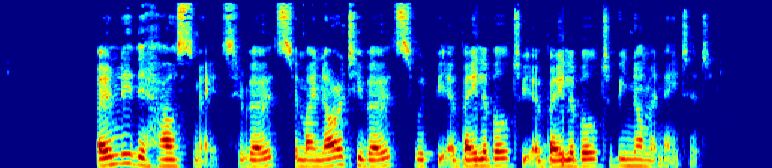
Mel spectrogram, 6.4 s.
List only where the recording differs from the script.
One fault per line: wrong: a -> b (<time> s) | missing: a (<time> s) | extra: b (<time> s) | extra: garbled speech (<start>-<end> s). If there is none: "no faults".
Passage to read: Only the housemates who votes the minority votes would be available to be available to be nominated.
no faults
